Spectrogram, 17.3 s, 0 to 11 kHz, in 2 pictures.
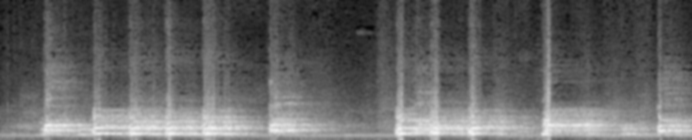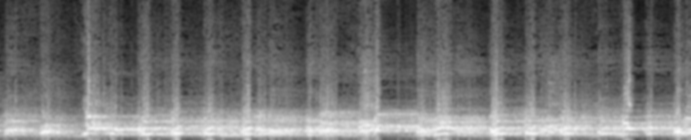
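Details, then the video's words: Dogs at The Barking Lot, recorded 8/12/16, barking in a dense, overlapping chorus of many voices. Sharp barks and yips come almost continuously, with brief lulls near three and six seconds. "The Barking Lot"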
